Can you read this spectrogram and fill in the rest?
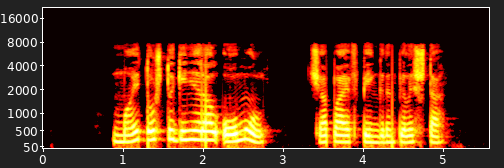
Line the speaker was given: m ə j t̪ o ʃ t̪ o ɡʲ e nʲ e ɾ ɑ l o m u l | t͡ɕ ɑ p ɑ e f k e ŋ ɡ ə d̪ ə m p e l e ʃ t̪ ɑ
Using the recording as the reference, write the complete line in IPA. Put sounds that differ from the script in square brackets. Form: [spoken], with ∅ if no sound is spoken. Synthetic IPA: m ə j t̪ o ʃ t̪ o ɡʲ e nʲ e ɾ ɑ l o m u l | t͡ɕ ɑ p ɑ e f [p] e ŋ ɡ ə d̪ ə [n] p e l e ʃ t̪ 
